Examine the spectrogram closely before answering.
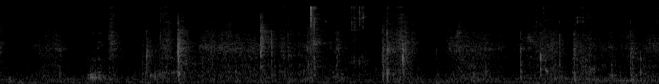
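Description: Faint crinkling and rustling of a plastic package being handled, with scattered small crackles and clicks.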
